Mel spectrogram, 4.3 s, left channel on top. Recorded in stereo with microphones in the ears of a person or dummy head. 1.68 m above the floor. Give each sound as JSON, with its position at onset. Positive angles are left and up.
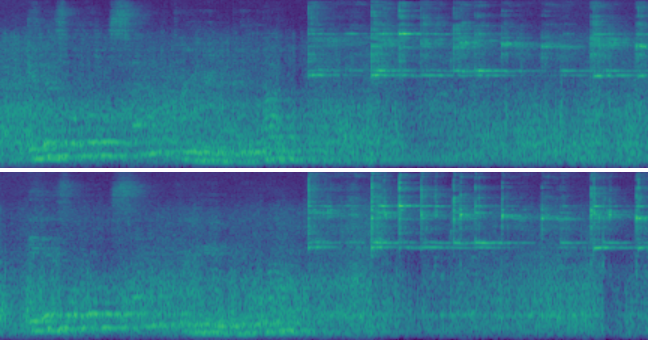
{"t": 0.2, "sound": "a woman speaking", "side_deg": 45, "distance_m": 4.0}
{"t": 2.0, "sound": "cutlery clinking", "side_deg": -30, "distance_m": 1.8}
